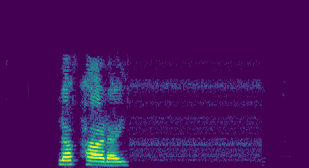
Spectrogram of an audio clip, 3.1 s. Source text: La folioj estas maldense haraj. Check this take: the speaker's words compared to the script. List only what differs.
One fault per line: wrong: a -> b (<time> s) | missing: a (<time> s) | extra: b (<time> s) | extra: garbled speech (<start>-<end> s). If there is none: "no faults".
missing: folioj estas maldense (0.7 s)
